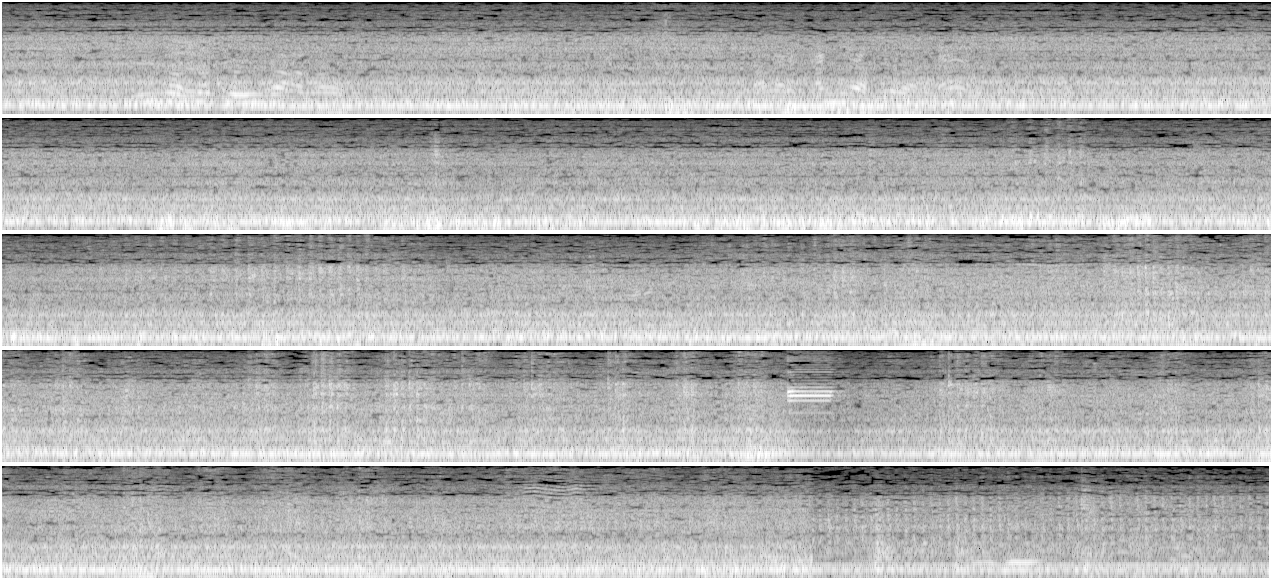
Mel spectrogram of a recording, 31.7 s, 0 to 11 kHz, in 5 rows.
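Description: Diesel engines of a JCB backhoe loader and Sonalika tractors running, a steady drone with a constant low hum, broken by a short dip about 23 seconds in.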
